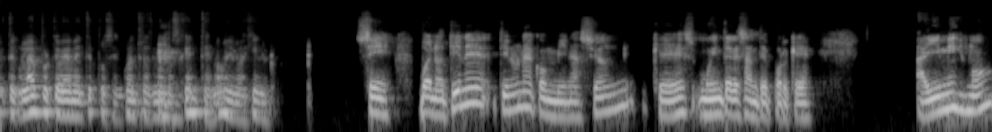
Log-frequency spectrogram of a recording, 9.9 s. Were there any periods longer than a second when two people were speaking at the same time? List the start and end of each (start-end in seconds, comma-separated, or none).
none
